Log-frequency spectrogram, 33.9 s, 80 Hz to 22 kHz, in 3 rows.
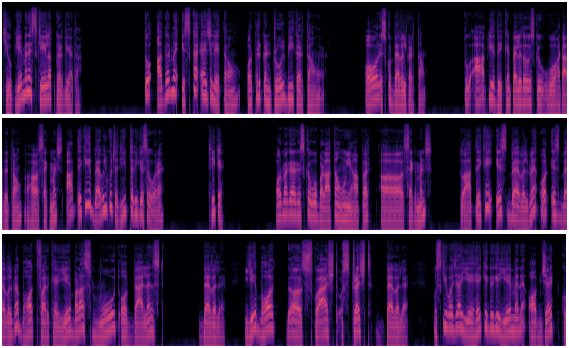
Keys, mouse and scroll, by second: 3.5 click, 6.1 ctrl+b, 9.4-12.1 scroll down 4, 16.7-19.2 scroll up 8, 19.2 scroll down 1, 19.8 click, 20.4 middle click, 26.3 middle click, 30.0 middle click.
